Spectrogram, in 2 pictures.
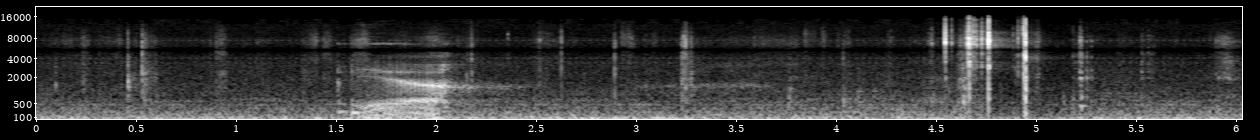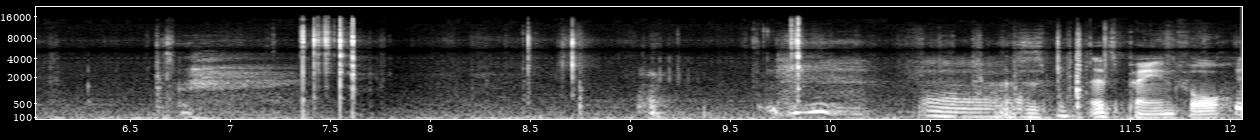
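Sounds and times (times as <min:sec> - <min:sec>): cards sliding rustle: 0:00.1 - 0:08.9
cardboard cards clicking and snapping: 0:04.4 - 0:05.7, 0:06.6 - 0:07.8, 0:08.4 - 0:08.9.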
